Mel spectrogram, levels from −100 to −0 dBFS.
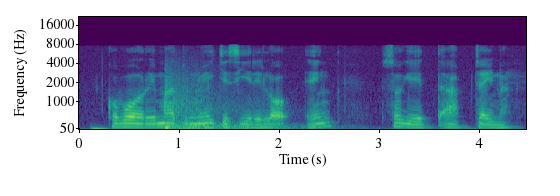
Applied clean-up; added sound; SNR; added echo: none; Explosion; 8 dB; none.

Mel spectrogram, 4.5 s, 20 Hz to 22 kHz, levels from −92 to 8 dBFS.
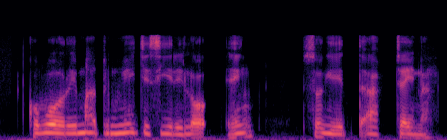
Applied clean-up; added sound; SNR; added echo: neural diffusion model UNIVERSE++.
